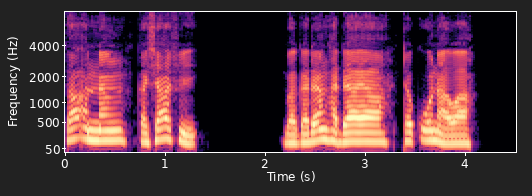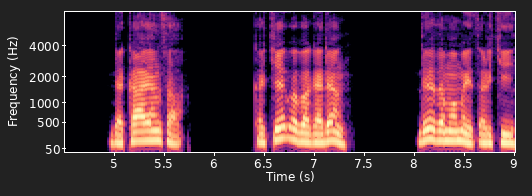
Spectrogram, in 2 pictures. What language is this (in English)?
Hausa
